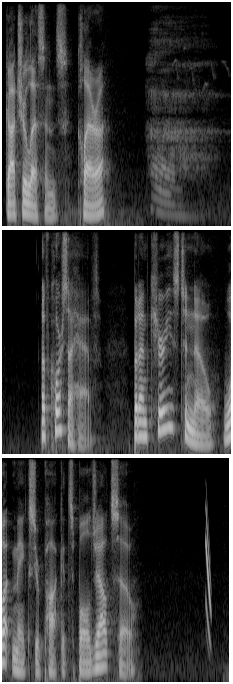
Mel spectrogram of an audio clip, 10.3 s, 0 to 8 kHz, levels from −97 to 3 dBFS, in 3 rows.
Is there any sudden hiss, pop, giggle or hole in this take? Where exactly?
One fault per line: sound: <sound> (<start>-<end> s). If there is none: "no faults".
sound: sigh (2.1-3.5 s)
sound: chirp (9.9-10.0 s)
